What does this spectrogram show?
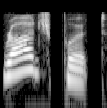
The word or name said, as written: Rajpoot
